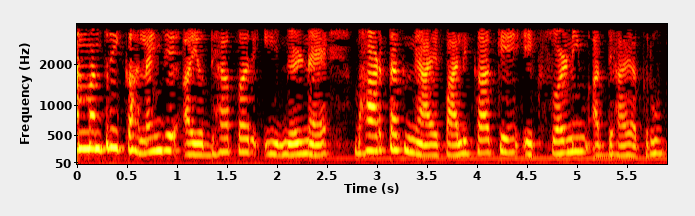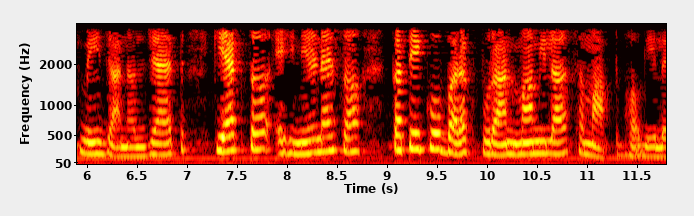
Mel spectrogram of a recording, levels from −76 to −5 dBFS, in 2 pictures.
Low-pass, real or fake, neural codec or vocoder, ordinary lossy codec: 3.6 kHz; real; none; none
